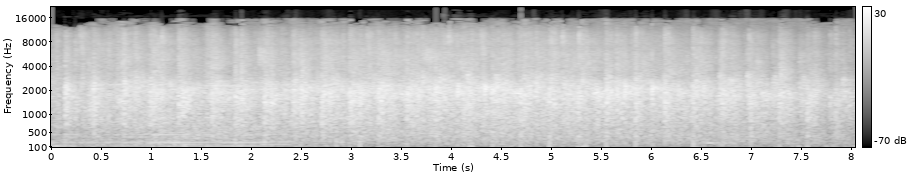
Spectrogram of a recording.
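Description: A church congregation breaks into strong, sustained applause, dense clapping filling the room steadily from start to finish with a faint low hum beneath early on.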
